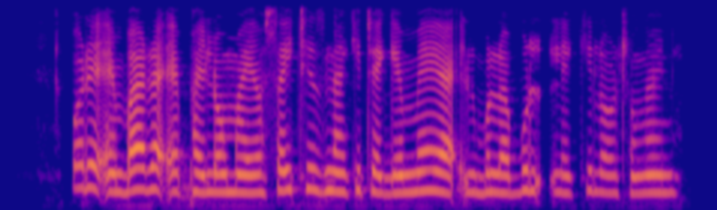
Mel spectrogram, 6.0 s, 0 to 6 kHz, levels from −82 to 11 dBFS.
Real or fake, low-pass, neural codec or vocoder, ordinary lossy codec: real; 5.4 kHz; none; none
